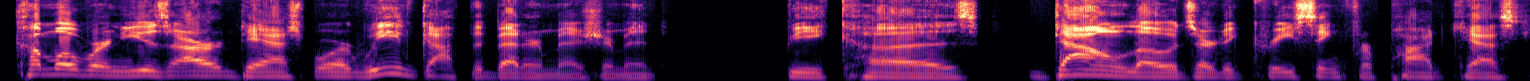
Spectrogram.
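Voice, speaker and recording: A man's voice: medium pitch, clear, resonant tone, dry recording. Blunt man co-hosting, dry close sound. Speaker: podcast co-host. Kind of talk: casual opinionated tech news chat.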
